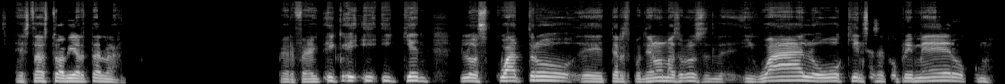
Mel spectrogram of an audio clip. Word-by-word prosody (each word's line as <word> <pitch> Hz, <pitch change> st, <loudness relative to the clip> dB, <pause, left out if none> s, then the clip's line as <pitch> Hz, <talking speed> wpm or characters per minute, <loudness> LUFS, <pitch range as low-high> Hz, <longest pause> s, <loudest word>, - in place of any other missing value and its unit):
Estás 140 Hz, +1 st, 0 dB
tú 155 Hz, -, +1 dB
abierta 145 Hz, 0 st, +3 dB
a -, -, +2 dB
la 125 Hz, -7 st, -3 dB, 1.6 s
Perfe 125 Hz, +1 st, -3 dB
¿Y 170 Hz, -1 st, 0 dB
q 185 Hz, -, -7 dB
y 175 Hz, 0 st, 0 dB
y 175 Hz, -, -2 dB
y 160 Hz, -, -7 dB
quién 165 Hz, -3 st, +1 dB, 0.3 s
los 150 Hz, -3 st, +5 dB
4, 170 Hz, +2 st, +2 dB
eh, 135 Hz, -2 st, -2 dB
te 145 Hz, -, -4 dB
respondieron, 135 Hz, +4 st, -2 dB
más 150 Hz, -2 st, -1 dB
o -, -, -2 dB
menos, 160 Hz, -4 st, -2 dB
le 130 Hz, -2 st, -10 dB
igual, 175 Hz, +7 st, +2 dB
o 160 Hz, -, +2 dB
hubo 155 Hz, 0 st, 0 dB
quién 160 Hz, -1 st, -2 dB
se -, -, -1 dB
acercó 145 Hz, -2 st, -8 dB
primero? 160 Hz, +4 st, 0 dB
¿O -, -, -11 dB
cómo? 140 Hz, -1 st, -10 dB
150 Hz, 180 wpm, -19 LUFS, 135-165 Hz, 1.6 s, los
